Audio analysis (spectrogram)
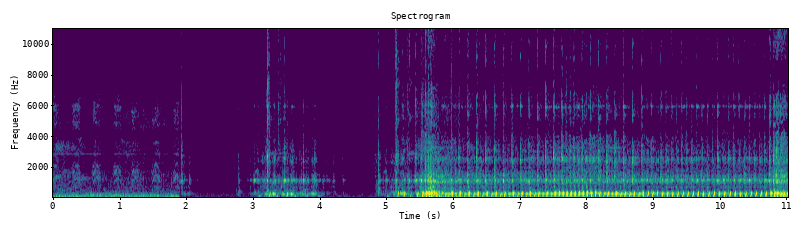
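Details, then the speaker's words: Coleman BT200X mini bike rebuild with torque converter, aftermarket exhaust, 24mm carb replacing the stock carb and billet flywheel, on a test run: a couple of stumbles, then a quick even exhaust pulse; runs well and faster. "Definitely faster than a stock carb on here. So yeah, that was a great test run."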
